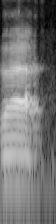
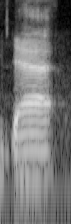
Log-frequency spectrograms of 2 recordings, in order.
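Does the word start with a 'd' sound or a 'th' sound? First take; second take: th; d. First: The word begins with a clear th sound. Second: The word begins with a hard d sound. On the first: "if I say dat or that" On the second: "if I say dat or that"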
